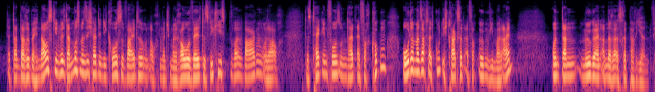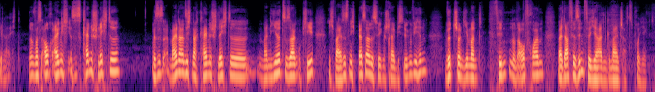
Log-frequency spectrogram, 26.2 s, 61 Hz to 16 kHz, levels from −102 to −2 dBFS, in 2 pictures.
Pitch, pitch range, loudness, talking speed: 165 Hz, 150-185 Hz, -22 LUFS, 210 wpm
